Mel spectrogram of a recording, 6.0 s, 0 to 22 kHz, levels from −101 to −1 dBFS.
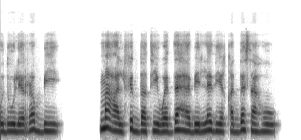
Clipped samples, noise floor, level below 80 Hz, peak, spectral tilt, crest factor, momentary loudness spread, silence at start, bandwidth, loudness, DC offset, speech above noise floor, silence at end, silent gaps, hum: under 0.1%; under -90 dBFS; -72 dBFS; -4 dBFS; -7 dB/octave; 18 dB; 6 LU; 0 s; 9.2 kHz; -22 LUFS; under 0.1%; over 69 dB; 0.5 s; 1.26-1.96 s; none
